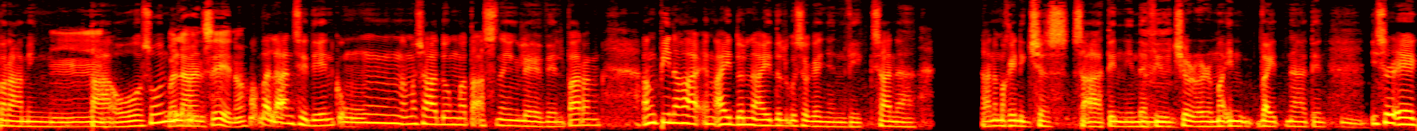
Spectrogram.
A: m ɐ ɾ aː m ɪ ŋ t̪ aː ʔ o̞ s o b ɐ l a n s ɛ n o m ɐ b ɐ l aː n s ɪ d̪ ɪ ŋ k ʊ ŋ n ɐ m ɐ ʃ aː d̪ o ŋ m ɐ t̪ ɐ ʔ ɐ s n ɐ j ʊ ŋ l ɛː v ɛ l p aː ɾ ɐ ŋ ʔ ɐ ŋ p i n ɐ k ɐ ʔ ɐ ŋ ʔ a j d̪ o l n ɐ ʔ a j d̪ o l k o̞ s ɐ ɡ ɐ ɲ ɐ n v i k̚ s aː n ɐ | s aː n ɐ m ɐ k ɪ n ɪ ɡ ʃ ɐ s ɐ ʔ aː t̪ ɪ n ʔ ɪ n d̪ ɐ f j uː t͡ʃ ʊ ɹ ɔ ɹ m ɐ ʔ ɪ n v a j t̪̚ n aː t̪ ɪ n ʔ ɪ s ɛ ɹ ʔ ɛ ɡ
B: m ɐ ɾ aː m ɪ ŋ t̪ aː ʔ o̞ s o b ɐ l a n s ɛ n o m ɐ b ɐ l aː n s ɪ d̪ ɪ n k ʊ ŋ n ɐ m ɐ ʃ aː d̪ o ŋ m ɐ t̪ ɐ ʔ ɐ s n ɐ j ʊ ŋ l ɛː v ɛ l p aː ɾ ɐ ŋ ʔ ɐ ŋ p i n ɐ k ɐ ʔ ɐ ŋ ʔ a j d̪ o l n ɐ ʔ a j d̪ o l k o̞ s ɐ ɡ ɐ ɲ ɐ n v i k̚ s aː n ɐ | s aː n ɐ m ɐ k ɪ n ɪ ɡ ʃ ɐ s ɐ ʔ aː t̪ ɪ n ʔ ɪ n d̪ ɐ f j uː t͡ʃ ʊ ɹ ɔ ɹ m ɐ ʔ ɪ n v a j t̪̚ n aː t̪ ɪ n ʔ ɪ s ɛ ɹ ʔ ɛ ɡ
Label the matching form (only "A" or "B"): B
